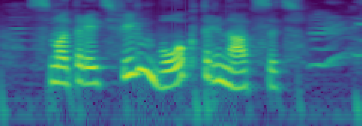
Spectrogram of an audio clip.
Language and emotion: Russian, neutral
